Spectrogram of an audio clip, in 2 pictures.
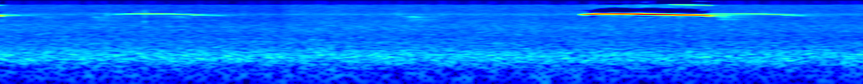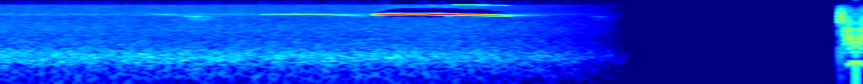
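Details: An American robin gives its high "zee" alarm call: thin, very high, drawn-out whistles, two about three seconds apart.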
